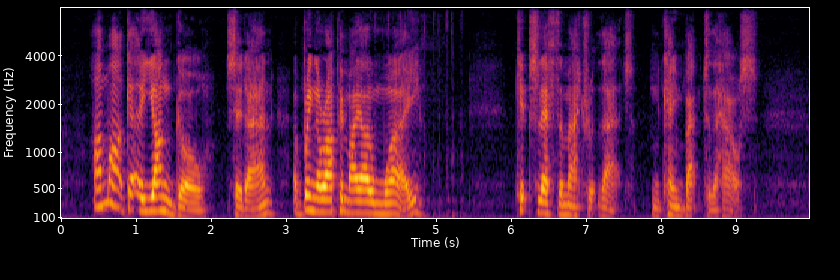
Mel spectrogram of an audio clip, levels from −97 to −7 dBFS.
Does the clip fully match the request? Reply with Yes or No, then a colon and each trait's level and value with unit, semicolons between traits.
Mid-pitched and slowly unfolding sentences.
No: medium, 160 Hz; average, 170 wpm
